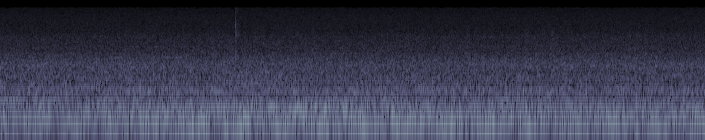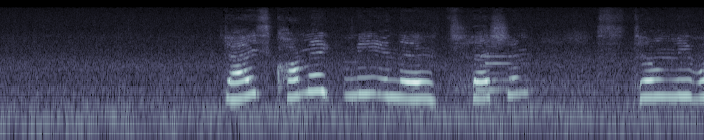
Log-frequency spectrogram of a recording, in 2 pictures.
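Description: An electric fan hums steadily nearby.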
